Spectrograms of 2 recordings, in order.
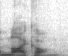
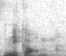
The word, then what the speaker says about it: Nikon: there calls the camera that I own a Nikon it's not a Nikon even though there's only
